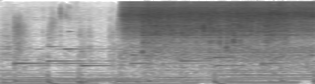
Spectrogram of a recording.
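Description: Water runs from a kitchen tap into a glass, a steady broadband rush that starts abruptly partway through and continues loudly to the end, over faint background music.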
